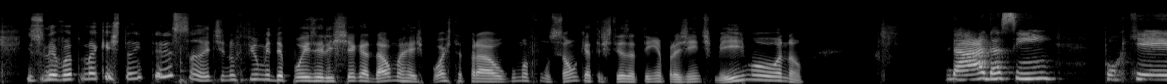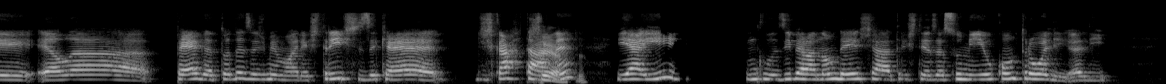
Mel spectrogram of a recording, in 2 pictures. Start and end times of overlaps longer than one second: none

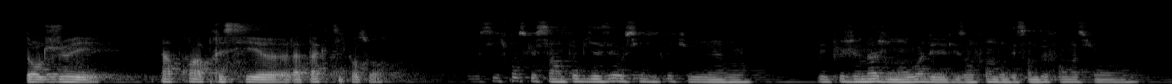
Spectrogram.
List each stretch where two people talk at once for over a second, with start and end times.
none

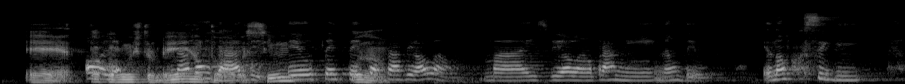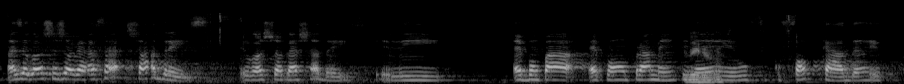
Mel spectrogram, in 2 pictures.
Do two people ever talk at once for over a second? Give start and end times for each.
1.7-3.0

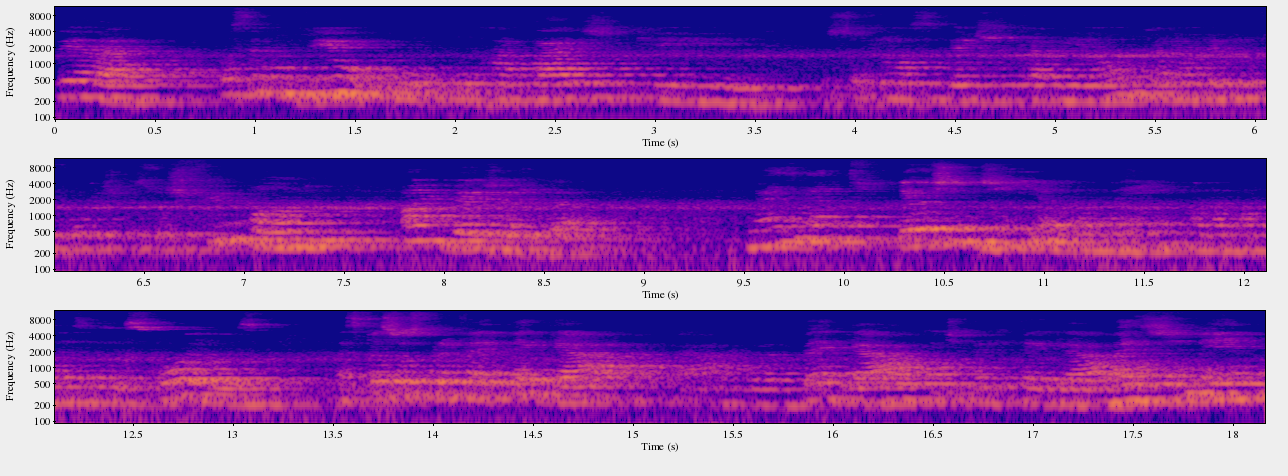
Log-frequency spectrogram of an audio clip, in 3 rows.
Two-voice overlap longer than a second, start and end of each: none

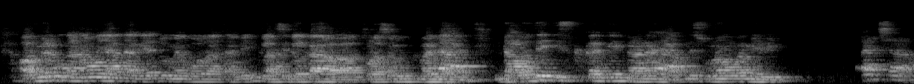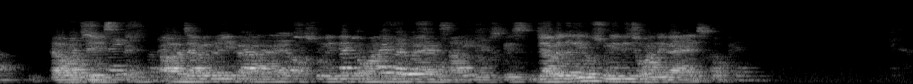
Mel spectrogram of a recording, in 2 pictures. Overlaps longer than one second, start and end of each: 9.8-12.1, 12.5-13.8

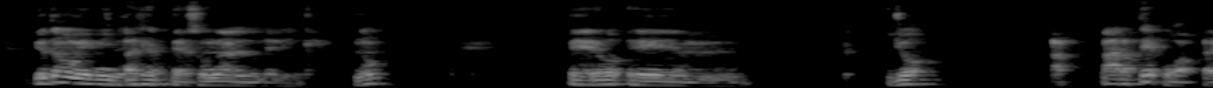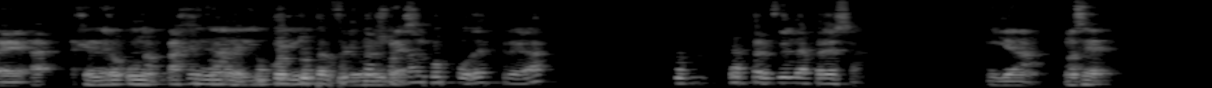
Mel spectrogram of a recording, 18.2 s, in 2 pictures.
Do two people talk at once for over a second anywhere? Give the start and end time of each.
10.5-12.2

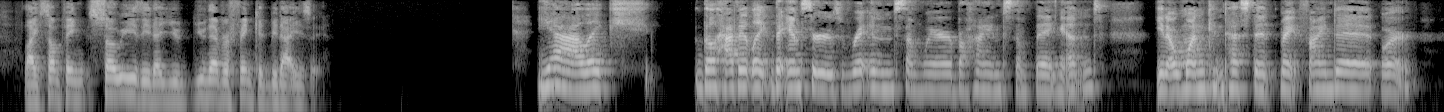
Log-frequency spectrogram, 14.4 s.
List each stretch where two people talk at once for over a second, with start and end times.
none

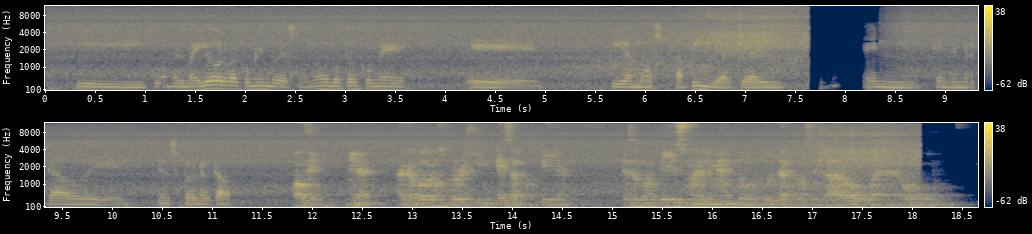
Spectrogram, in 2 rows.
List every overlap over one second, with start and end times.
none

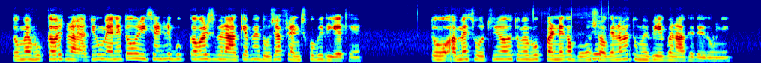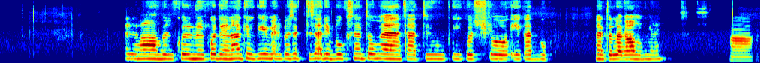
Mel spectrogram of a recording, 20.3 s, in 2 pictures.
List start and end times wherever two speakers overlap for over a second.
none

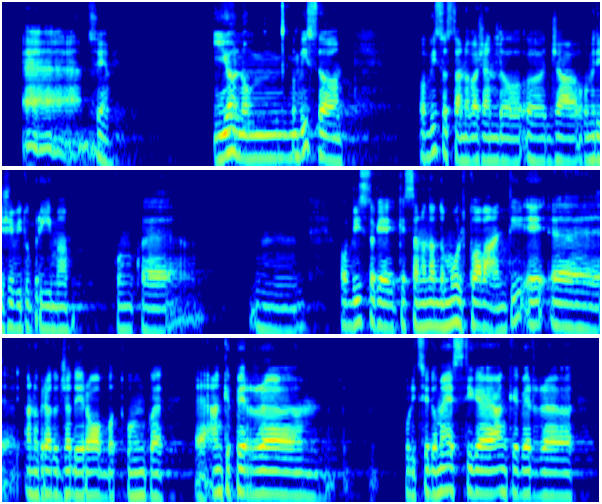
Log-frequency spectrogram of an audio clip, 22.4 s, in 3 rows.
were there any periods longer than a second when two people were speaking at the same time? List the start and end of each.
none

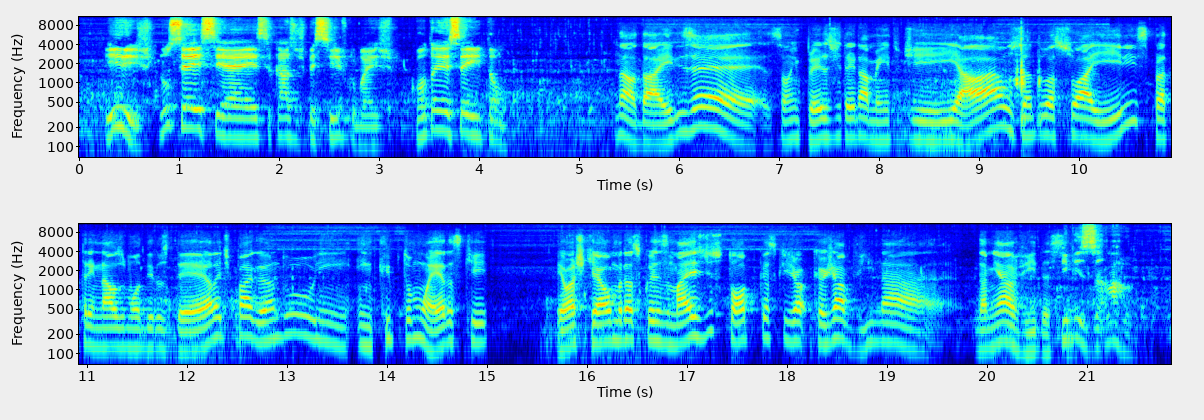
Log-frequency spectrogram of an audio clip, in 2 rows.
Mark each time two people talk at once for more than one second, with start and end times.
none

